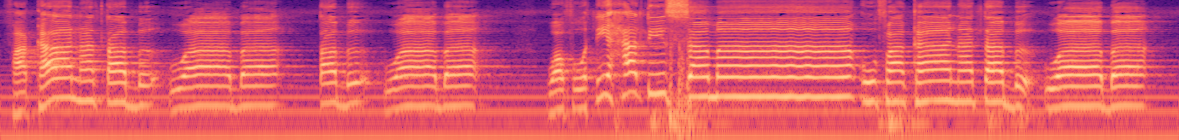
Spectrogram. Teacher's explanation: Kan hilang. Harokatnya pindah ke ta jadi fathah. Maka langsung ba sakinah maka qalqalah. · Maka fakanat di sini naql, di mana hamzah abwaba dihapus hamzahnya, tinggal harokat fathah. pindah ke yang sebelumnya sukun.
